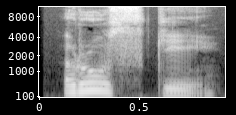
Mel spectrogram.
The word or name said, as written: russkii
